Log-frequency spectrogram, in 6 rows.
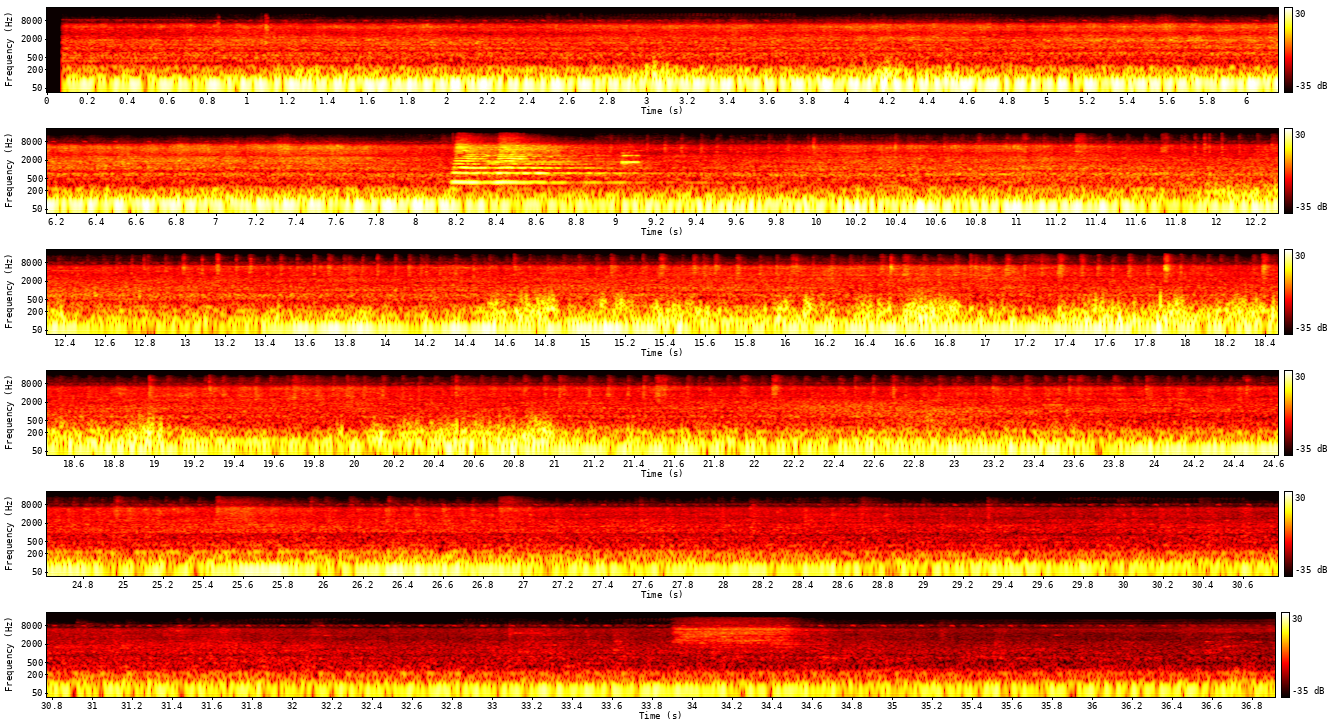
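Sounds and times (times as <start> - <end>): freight train rumbling past: 0.1 - 36.9
hopper cars rolling: 0.1 - 36.9
pulsing locomotive engine: 0.1 - 36.9
locomotive horn blast: 8.1 - 9.7.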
